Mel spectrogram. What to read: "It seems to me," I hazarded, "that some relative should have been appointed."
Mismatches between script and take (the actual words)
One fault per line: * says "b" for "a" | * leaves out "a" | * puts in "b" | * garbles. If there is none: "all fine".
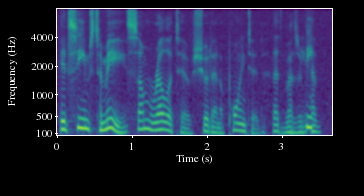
* leaves out "I hazarded that"
* leaves out "have"
* garbles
